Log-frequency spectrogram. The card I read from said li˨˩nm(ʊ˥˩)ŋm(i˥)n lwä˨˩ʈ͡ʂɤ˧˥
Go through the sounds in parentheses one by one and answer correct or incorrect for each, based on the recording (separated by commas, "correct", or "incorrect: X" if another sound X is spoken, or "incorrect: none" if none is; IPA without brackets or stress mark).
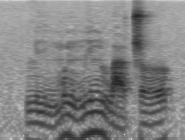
correct, correct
